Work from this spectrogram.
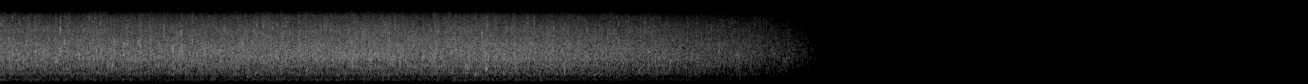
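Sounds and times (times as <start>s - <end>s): running water rushing: 0.0s - 8.2s.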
